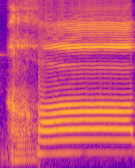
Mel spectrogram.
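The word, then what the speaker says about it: خ: এরপরে খ। অনেকেই খকে খা উচ্চারণ করে, যদি খকে খা পড়ি তাহলে পড়া শুদ্ধ হবে না।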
